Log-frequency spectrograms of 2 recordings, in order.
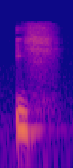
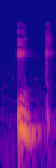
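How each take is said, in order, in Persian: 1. پایان کلمه صدای نرم «ish» است. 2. پایان کلمه صدای سخت «g» است. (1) "اونجا میگن ایش" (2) "شمال اتریش زندگی میکنم میگن ایگ"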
